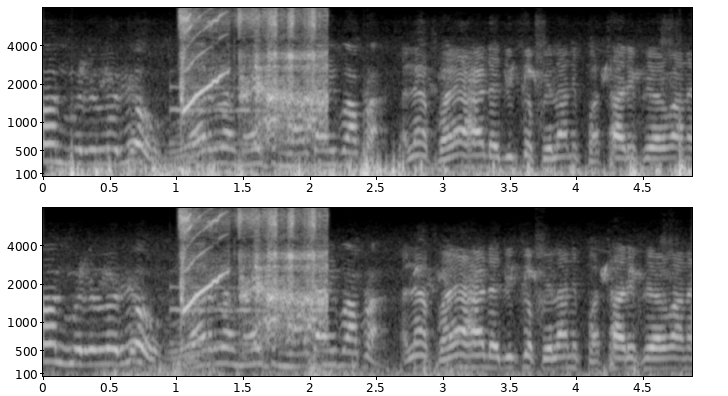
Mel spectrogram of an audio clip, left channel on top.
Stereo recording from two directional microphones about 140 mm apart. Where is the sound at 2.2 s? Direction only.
15° left (ahead or behind).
